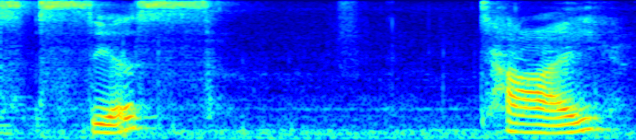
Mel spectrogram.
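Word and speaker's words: cystitis: So when you run that word together, you pronounce it as cis titus.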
